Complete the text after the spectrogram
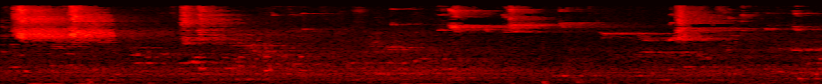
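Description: Sound echoes around a large indoor hall.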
